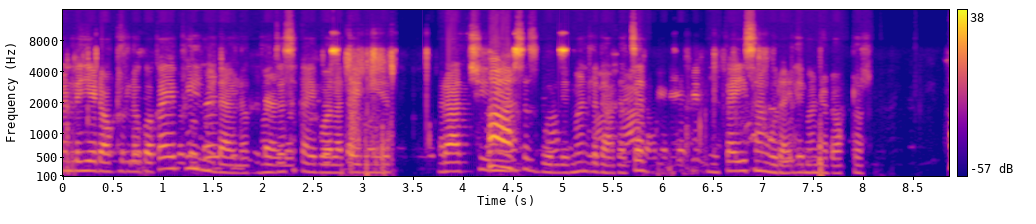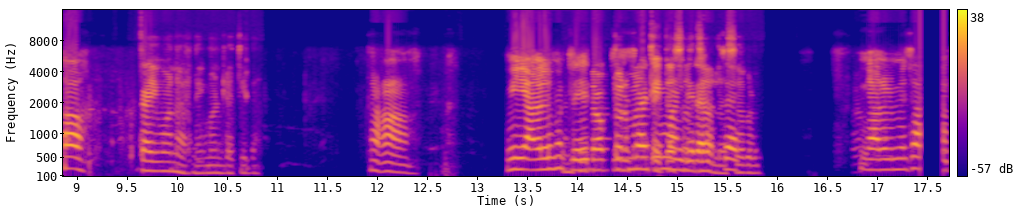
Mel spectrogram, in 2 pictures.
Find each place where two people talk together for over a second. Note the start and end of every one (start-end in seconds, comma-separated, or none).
0.7-3.3, 13.8-15.8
